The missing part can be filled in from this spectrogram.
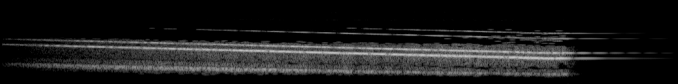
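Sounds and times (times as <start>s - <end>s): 
warped ring ringtone: 0.0s - 6.7s.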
